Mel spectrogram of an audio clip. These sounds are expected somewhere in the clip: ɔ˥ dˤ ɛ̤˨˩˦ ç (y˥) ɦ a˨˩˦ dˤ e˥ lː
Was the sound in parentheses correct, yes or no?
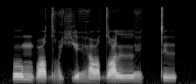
no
